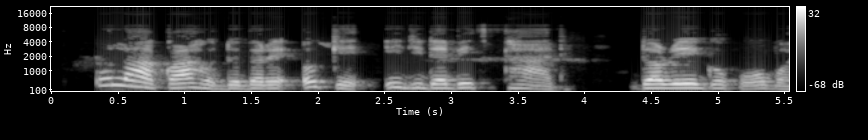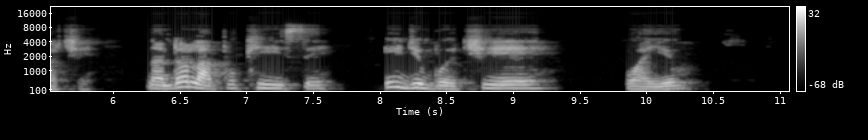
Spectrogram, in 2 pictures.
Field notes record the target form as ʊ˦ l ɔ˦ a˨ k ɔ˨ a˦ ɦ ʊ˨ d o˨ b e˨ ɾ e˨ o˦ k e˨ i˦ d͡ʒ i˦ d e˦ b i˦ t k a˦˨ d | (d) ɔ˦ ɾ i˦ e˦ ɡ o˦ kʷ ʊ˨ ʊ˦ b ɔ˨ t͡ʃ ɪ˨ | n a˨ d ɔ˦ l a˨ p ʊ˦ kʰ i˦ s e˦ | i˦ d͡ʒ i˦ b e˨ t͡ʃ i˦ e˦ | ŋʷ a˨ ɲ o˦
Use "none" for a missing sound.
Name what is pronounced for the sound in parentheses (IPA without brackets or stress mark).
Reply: d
